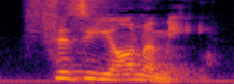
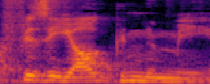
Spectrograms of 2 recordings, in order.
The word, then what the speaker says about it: physiognomy: Let's go to theory 9, physiognomy, or physiognomy if you want to pronounce that G, which I don't.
